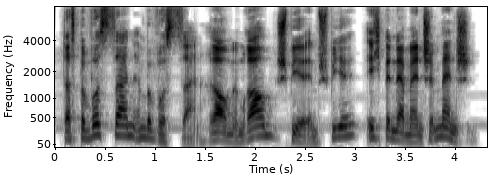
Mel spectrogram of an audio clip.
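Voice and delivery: eager official explaining with delight; cheerful official. A narrator's reading.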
